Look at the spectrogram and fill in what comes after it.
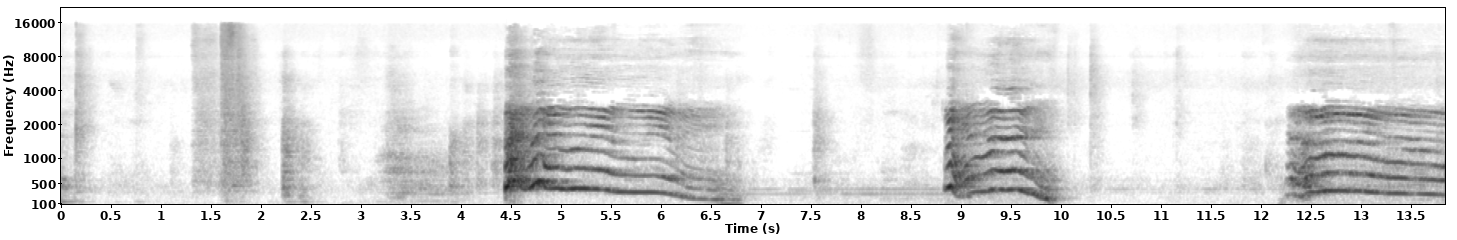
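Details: Indoor husky frightened of the new vacuum cleaner, first a few faint clicks and whines, then three drawn-out howls, each starting high and sagging in pitch before cutting off, separated by silence.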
